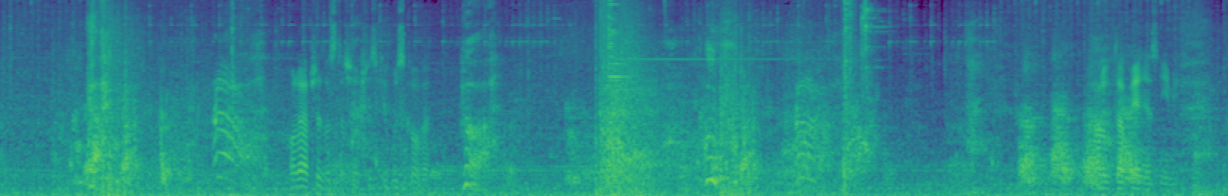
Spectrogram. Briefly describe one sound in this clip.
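Dogs snarl and growl viciously.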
